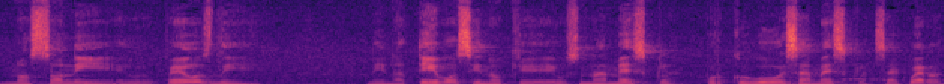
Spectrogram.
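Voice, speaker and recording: Over noticeable background noise and audible room echo, a man with an Oaxacan accent speaks at a fairly slow pace in a medium pitch with fairly even intonation. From Oaxaca, Mexico. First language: Triqui (speaking Spanish). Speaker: pastor. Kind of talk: sermon. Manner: conversational, asks the congregation questions.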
